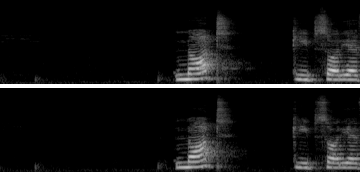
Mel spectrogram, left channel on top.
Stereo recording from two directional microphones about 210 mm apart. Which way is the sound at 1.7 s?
20° left (ahead or behind).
